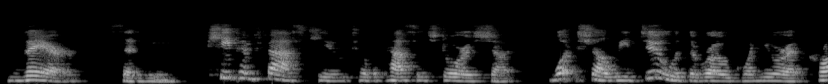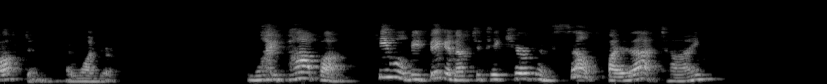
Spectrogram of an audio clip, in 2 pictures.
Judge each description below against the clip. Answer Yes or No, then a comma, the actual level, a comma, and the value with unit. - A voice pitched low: No, medium, 180 Hz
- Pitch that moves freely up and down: Yes, wide, 6.0 semitones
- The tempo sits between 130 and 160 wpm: Yes, average, 150 wpm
